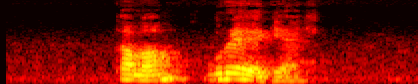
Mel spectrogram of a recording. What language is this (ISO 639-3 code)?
tur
